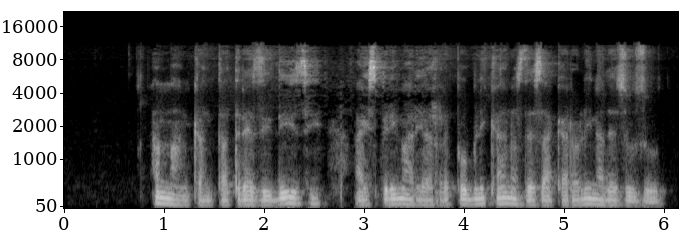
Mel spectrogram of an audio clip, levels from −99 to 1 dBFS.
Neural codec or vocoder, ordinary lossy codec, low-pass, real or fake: none; Opus, 24 kbps; 10.8 kHz; real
